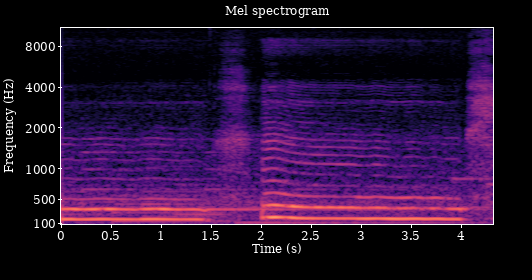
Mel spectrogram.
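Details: Woman imitating (acted) the repetitive humming her roughly 19-year-old male cousin makes while concentrating on tasks, often unaware; he is autistic, diagnosed with Asperger syndrome when young; presented as echolalia; vocal stimming.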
